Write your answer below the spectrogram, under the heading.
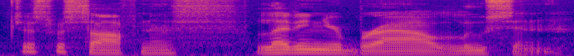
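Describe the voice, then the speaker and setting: A man leading a guided meditation as a therapist, speaking in a gentle, soothing and reassuring way. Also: on the low side, unhurried.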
